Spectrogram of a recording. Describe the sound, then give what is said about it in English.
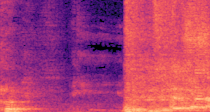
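A short cough bursts out, followed after a brief pause by a longer, harsh, raspy cough, loud and breathy, as if a voice is imitating the sound. “This nigga coughs.”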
